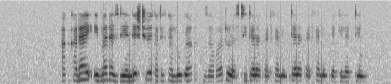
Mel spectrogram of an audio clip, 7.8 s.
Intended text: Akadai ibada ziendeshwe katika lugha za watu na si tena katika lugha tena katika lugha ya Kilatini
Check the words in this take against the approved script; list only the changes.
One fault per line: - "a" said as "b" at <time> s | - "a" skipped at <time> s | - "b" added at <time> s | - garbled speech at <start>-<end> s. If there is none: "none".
none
